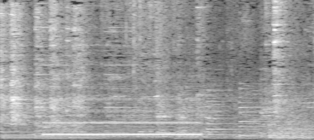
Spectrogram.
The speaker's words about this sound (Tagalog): Eto nga oh, nagiring na yung phone niya.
